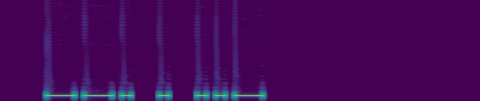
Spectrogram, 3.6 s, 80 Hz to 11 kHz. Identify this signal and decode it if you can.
Morse code, heard as a keyed tone, about 17 wpm, 700 Hz. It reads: GEU
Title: USA Call Sign Postfixes - 3 Letters 17wpm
